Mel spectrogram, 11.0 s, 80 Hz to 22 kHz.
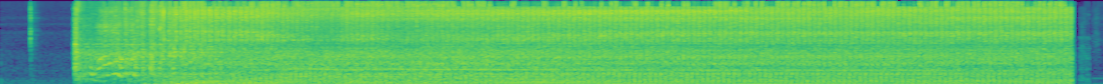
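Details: Onan 5500 RV generator, after replacing a leaking fuel filter and clamping the fuel line, running without the air filter: fires at once and settles into a smooth, even, steady roar with no misses or knocks. Runs healthy.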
